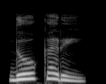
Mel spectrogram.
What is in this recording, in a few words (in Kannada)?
"ದೋಕರಿ", kannada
